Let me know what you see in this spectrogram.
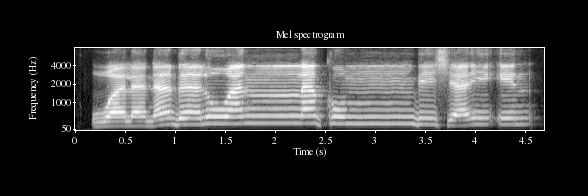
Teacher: Nah, selain nun bertanda tasydid, ada juga mim bertemu dengan huruf ba yang juga harus kita baca dengan cara mendengungkannya. Menahan suaranya selama 2 harokat.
